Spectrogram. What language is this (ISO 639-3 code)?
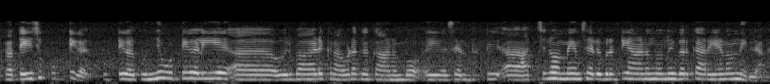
mal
